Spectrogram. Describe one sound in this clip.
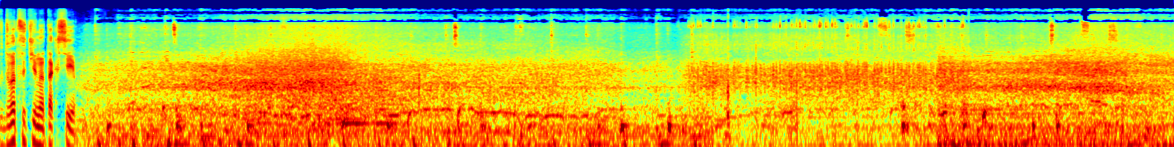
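A car engine and tyres rumble steadily on a highway.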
